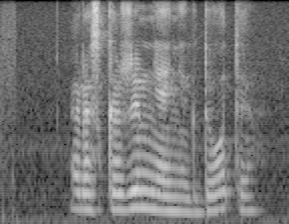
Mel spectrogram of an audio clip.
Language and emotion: Russian, neutral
